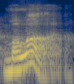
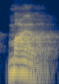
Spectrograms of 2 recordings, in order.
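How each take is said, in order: First: It is pronounced the Italian way. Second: It is pronounced the local American way. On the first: It names the city in Italy. "Italian spelling of, you know" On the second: It names the local town. "but here"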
